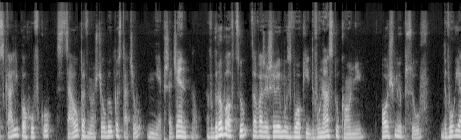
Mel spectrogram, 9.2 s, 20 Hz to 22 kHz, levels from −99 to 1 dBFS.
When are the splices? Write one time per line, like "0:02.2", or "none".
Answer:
0:04.0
